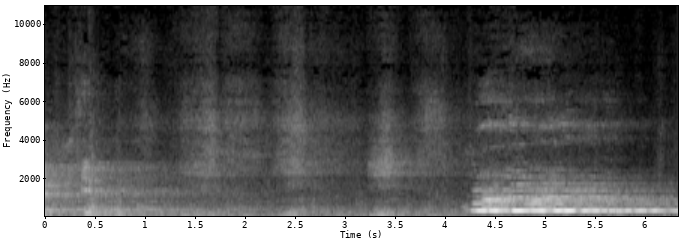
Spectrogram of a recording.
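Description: Theatrical sound effect of a rhinoceros: short breathy puffs, then a loud, drawn-out roar that starts about four seconds in and holds one steady pitch.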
